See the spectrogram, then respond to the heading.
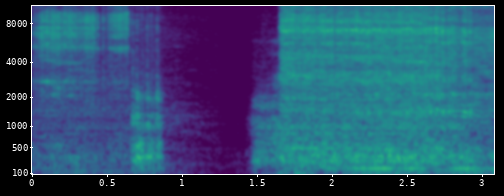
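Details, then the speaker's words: Commodore 1525 dot matrix printer for Vic-20/C64, never tested before, tractor-feed paper, running self-test mode with noise cover on: harsh buzzy rasping printhead passes, short silent pause, then a steady run of printing; normal printing. "and it is making a feasible noise and in fact here [Music] these things are loud this was the thing that was supposed to protect us from the noise and indeed it does do"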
